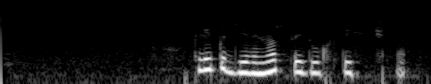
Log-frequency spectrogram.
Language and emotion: Russian, neutral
